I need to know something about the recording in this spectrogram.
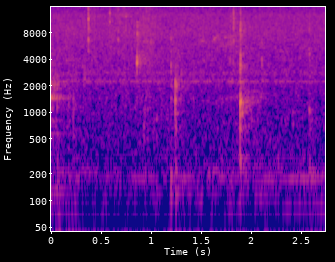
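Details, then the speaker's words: Hasselblad Planar C 80mm f/2.8 T* lens leaf shutter at 1 second, out of exposure: sparse, dry ticks with long gaps as the slow gear is nudged; slow-gear escapement sticky with old oil. "the slow gear is actually way too sticky with old oil."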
